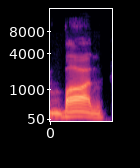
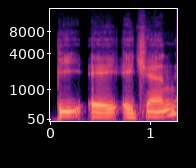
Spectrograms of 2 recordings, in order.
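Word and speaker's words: bánh: And I think that over the years, it's just made it much easier to pronounce when it's BAHN, and it makes sense and phonetically for English speakers to call it bon when you flip that N in the H.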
